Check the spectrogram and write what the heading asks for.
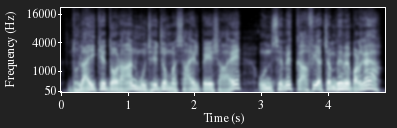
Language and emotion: Urdu, surprised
